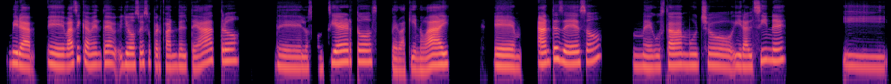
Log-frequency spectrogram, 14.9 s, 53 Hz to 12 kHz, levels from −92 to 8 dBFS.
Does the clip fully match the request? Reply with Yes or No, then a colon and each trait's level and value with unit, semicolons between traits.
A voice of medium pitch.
Yes: medium, 180 Hz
